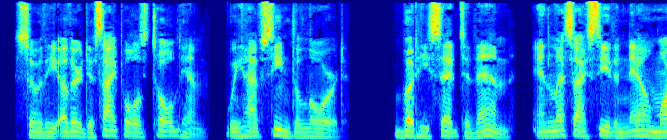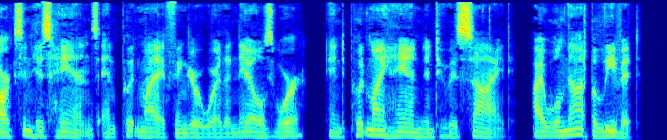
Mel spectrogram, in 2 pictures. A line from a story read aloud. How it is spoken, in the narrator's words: Thomas said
